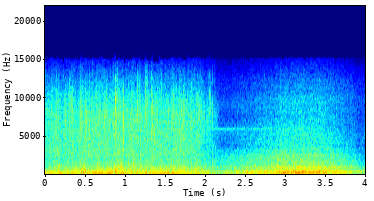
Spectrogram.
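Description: Wood-pellet biomass furnace machinery running: a steady, loud mechanical rush from the pellet feed auger and blower. About two seconds in it turns lower and duller.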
